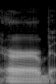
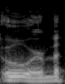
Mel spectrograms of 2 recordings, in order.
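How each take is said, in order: First: The name is said like the word herb. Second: The name is said like urb. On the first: This is the usual American way of saying it. The speaker calls it wrong. "We say Erb like it's H-E-R-B" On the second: This is probably the original way of saying it. The speaker calls it right. "It's probably Urb, U-R-B"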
